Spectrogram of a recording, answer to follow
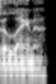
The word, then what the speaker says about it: Elena: "My name is Elena. I'll be taking care of you this evening." "Elena," he tested the name, noting the slight emphasis she placed on the second syllable.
